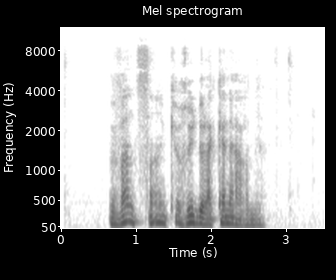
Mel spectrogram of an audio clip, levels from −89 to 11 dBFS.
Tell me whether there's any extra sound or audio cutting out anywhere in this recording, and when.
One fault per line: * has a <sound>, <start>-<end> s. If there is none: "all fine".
all fine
